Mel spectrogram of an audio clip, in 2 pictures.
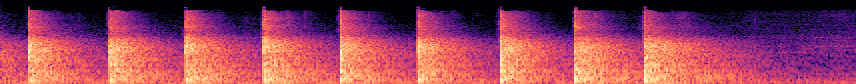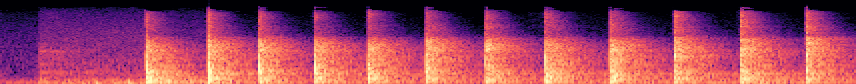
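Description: Hammer blows on a nail while a mousetrap is built: a steady run of sharp, loud, evenly spaced strikes, a brief pause, then another quick regular series of close knocks.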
